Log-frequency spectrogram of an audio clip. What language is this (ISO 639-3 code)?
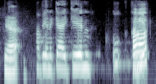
cym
